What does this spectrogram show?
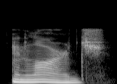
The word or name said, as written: enlarge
